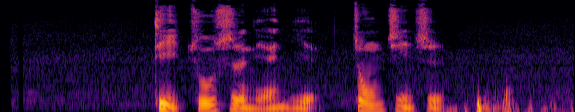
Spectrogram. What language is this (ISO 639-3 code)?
zho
